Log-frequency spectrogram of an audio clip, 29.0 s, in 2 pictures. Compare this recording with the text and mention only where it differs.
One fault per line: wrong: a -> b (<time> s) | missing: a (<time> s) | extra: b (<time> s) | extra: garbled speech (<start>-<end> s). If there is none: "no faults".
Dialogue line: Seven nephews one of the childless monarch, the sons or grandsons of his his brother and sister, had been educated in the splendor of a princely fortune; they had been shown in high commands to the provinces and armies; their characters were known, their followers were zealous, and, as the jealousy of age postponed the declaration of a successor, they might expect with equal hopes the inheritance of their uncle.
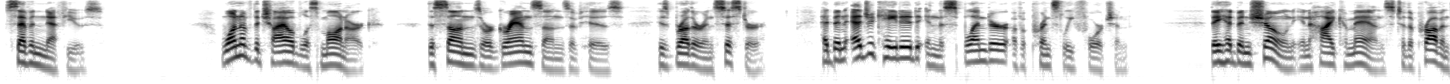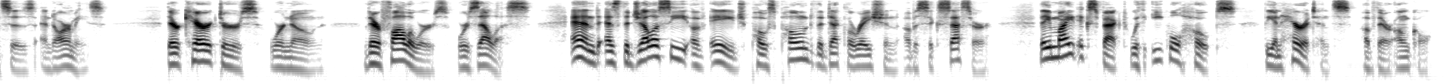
no faults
